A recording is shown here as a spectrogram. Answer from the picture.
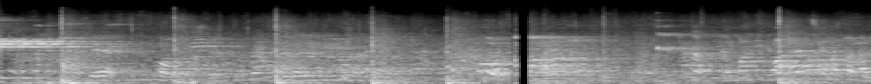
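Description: A handball bouncing on a sports-hall floor, a sharp knock roughly once a second, among players' shouts that echo around the hall. A whistle blast ends just after the start.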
